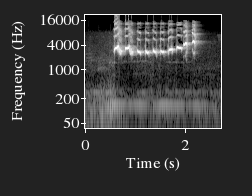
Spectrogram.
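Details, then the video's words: Orange-headed thrush song from a kept bird in North Bali, Singaraja: a rapid string of about ten clear whistled notes, steady in pitch and rising slightly at the end, over a soft low hum. "Spektakuler Kicauan Burung ANIS MERAH Pancingan Bikin Teler"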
